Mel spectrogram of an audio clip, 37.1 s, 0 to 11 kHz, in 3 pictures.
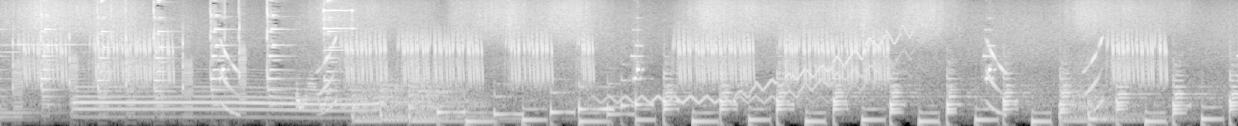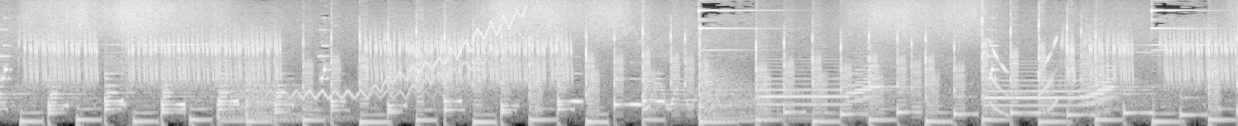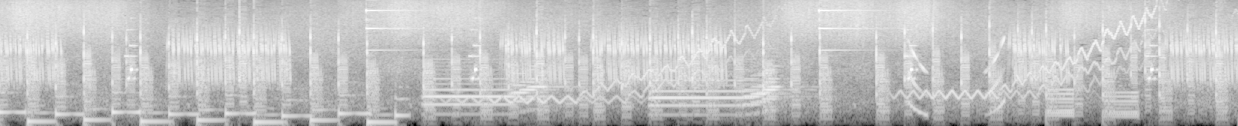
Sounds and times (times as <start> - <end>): Music: 0.0 - 37.1.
